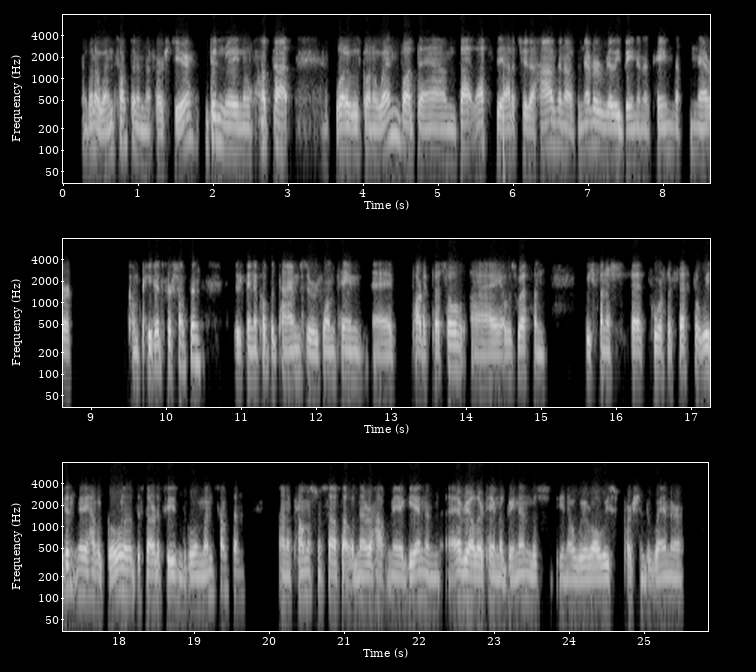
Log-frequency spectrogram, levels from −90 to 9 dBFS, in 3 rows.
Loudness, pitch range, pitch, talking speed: -19 LUFS, 100-115 Hz, 105 Hz, 255 wpm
